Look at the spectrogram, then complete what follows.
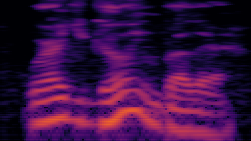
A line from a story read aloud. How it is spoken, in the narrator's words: Selena asked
